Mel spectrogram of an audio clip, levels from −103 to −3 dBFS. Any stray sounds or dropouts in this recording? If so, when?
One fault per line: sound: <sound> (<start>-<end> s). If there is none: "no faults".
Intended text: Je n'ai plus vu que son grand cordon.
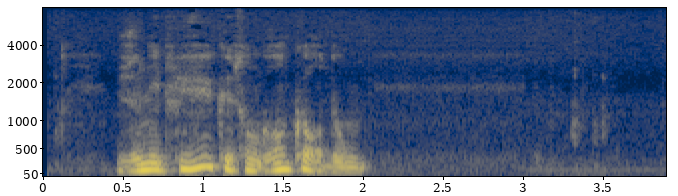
no faults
